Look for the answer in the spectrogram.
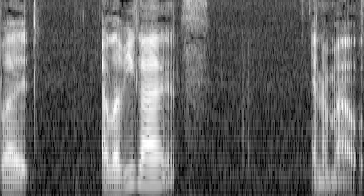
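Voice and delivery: voice that sounds sick and unwell. Signing off to the group, sounding sick. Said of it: "I'm sorry I sound like hell".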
